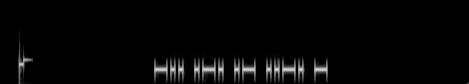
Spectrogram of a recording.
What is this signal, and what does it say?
Morse code, heard as a keyed tone, about 31 wpm, 700 Hz. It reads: DRAFT
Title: Five Letter Words - 30wpm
